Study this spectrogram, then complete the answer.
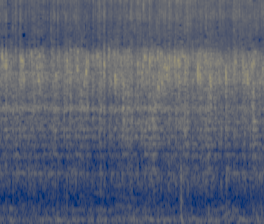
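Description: Oil sizzling and frying steadily in a hot pan during outdoor family cooking with spices, a dense continuous hiss with occasional stirring scrapes, close and fairly loud, no talking.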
